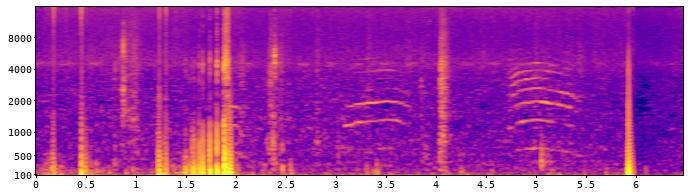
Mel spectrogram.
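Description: A domestic cat meowing twice, two short calls that rise and fall, about halfway through and again near the end, in greeting at the door. Before that, a run of sharp knocks and clatter, densest and loudest about a second and a half in, and one more knock at the very end.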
